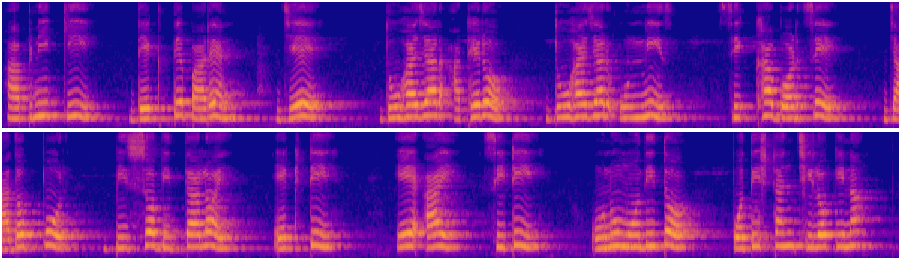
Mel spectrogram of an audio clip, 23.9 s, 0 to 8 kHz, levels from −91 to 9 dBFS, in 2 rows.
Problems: background sounds at intervals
